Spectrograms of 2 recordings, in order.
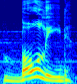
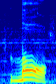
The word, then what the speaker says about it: boiled: which we refer to in our family as bollied peanuts because Bollied. that's what it said on the sign, B-O-L-I-E-D. And so, Yeah. but in the Carolinas, it is correctly pronounced boll.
